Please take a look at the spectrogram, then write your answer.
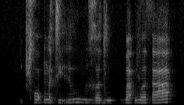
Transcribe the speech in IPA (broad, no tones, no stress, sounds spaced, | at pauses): t͡ɕʰ ɔ ʔ ŋ a tʲ ɘ rʲ uː β ɨː ɣ ɐ d u | ɡ͡b a ʔ v ɐ θ aː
